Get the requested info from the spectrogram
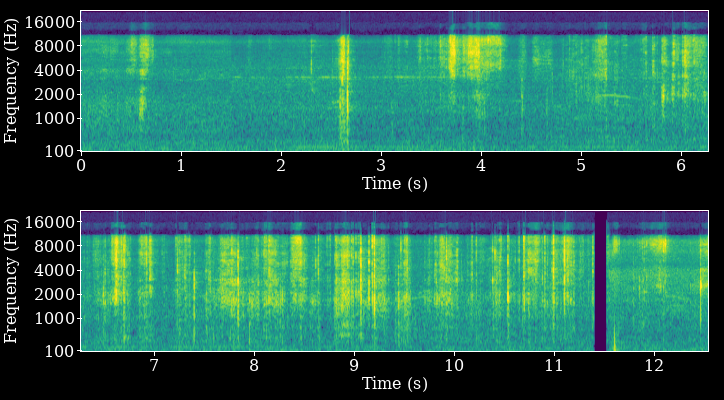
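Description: Sheets of coloured paper and card being handled and turned over: rustling with crisp crackling clicks, only a few at first and then dense from about four seconds in.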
